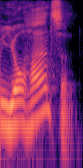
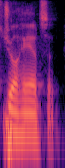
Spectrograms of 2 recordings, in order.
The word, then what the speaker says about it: Johansson: was this well it Marcus Johansson is an example when he was in Washington they all called him Johansson and when he came here I went to him asked him he said no it's Johansson and so every time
